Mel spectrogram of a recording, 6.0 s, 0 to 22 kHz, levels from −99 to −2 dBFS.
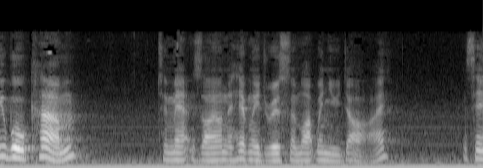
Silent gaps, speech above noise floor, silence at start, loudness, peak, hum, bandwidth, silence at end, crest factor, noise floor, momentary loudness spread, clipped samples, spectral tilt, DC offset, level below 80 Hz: none; 25 dB; 0 s; -29 LUFS; -8 dBFS; none; 11 kHz; 0 s; 20 dB; -53 dBFS; 18 LU; under 0.1%; -7 dB/octave; 2%; -54 dBFS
